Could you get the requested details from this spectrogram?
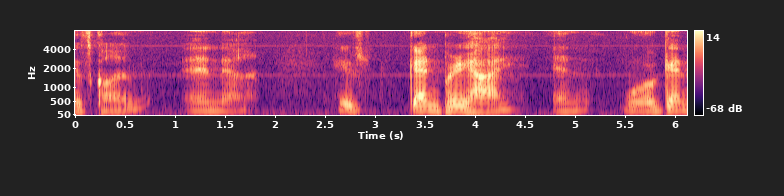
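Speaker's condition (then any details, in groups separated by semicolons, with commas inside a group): Ataxia; rare, progressive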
